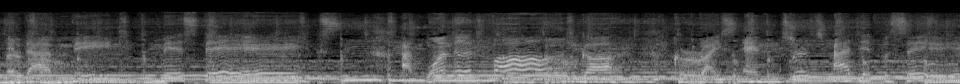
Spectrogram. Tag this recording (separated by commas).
Music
